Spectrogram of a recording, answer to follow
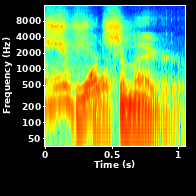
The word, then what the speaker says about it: Schwarzenegger: attractive in that movie she was with Arnold Schwarzenegger yep did I say his name right that's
